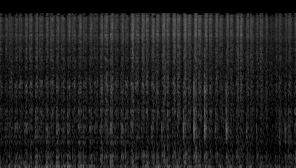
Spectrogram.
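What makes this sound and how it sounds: A hand colors the ear outline of a giraffe on a paper coloring book page lying flat, using a brown colored pencil. The pencil lead makes quiet, steady scratching strokes against the paper, with a soft, low-weighted rasp that repeats in quick, uneven back-and-forth motions for the full six seconds.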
